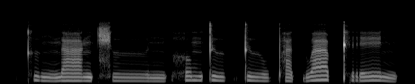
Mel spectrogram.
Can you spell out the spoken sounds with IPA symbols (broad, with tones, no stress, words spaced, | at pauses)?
kʰɯ˨˩ŋnaː˧ŋt͡ɕʰɯː˧n | ho˧mtɯː˨˩k̚ tɯː˨˩wpʰa˨˩t̚waː˥˩p̚kʰre˥˩n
